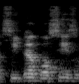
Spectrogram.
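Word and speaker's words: psittacosis: इसमें पी जो है वो साइलेंट है, सीटा सीटाकोसिस और ऑर्निथोसिस, ठीक है।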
